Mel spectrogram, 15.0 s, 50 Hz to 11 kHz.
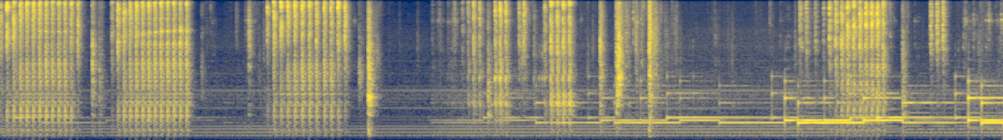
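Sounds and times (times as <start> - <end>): background music with steady tones: 0.0 - 5.2, 6.0 - 15.0
power tool hammering: 3.9 - 5.7.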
